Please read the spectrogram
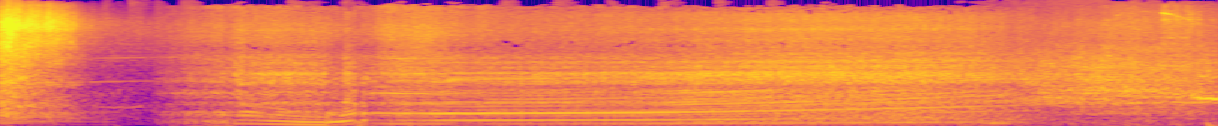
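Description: Performance cars at speed on a racetrack. One sweeps past with a brief whoosh at the start. Then an engine's note drops in pitch, turns sharply upward and climbs slowly and steadily under acceleration.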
